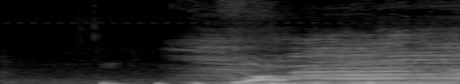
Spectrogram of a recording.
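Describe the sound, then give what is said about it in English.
Cattle on a farm: a few short, low grunting calls lead into one long, loud, sustained moo with rich harmonics that holds steady to the end. “I'm just here on the farm.”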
